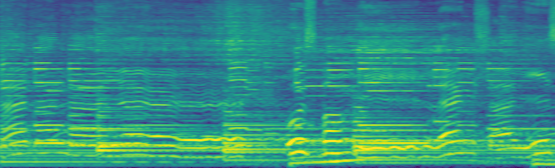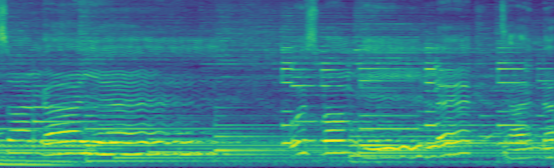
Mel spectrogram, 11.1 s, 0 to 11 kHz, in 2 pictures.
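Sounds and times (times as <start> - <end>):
bass guitar: 0.0 - 11.0
electric guitar: 0.0 - 11.0
keyboard: 0.0 - 11.0
man singing: 0.0 - 11.0.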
